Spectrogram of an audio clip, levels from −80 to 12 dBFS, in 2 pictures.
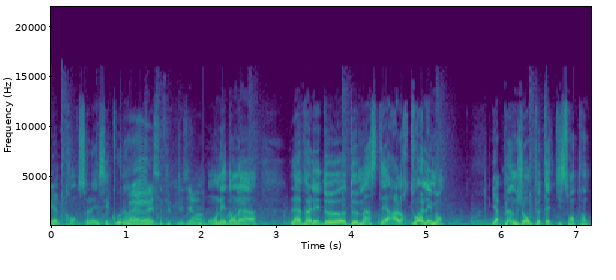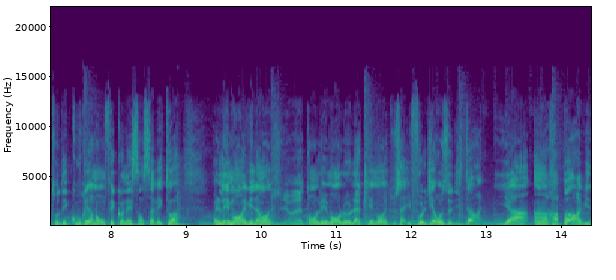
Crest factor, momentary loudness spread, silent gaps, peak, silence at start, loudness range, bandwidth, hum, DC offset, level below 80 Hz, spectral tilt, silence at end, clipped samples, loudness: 12 dB; 8 LU; none; -4 dBFS; 0 s; 2 LU; 15.5 kHz; none; 1%; -32 dBFS; -5.5 dB/octave; 0 s; under 0.1%; -16 LUFS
